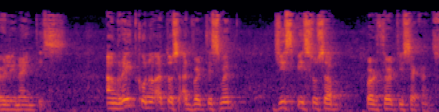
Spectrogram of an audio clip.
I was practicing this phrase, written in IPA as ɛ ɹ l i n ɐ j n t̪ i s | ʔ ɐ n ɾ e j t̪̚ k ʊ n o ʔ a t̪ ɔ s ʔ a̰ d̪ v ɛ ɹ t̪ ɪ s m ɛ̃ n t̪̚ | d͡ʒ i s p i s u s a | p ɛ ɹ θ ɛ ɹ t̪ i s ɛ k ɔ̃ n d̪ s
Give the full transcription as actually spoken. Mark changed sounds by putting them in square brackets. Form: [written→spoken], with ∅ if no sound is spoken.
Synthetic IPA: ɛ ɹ l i n [ɐ→a] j n t̪ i s | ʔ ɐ [n→ŋ] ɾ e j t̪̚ k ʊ n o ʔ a t̪ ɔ s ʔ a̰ d̪ v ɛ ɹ t̪ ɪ s m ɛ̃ n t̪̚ | d͡ʒ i s p i s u s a | p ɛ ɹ θ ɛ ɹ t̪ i s ɛ k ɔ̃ n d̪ s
